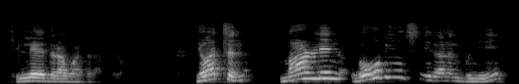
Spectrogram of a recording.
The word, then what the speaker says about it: Gilead: 길앗에는 유향이 있지 아니한가? 그곳에는 의사가 있지 아니한가? 딸 내 백성이 치료를 받지 못하면 어찌 됨이고? 우리는 길앗이라고 발음하는데 영어로는 길리아드 이렇게 써놓고 발음은 길레드라고 하더라고요.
